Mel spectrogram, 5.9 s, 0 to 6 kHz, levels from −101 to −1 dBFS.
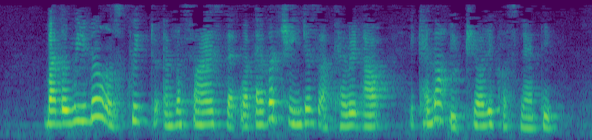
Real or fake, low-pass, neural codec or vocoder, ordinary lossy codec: fake; 5.4 kHz; codec, 16 kHz in and 24 kHz out, 1.1 kbps, FireRedTTS-2 codec; MP3, 24 kbps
